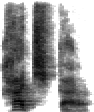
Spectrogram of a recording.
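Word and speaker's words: Khachkar: Son los Hachkar, o se puede escribir con J, se puede escribir con H, pero se pronuncia Hachkar, son estas piedras que vendría a ser como los antiguos celtas.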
